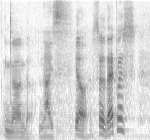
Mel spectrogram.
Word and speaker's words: Incanda: then but unfortunately yes people struggle to pronounce it correctly so it ended up being in canada yeah um but it's actually in inganda nice yeah so that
